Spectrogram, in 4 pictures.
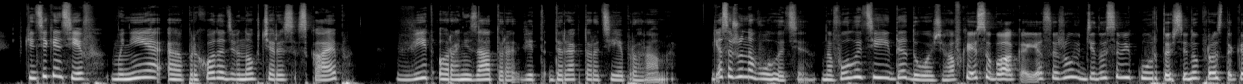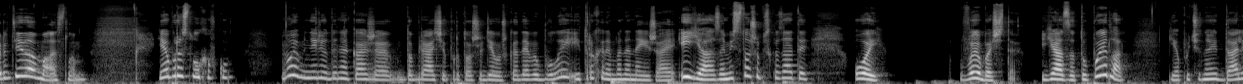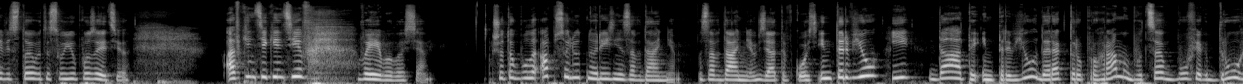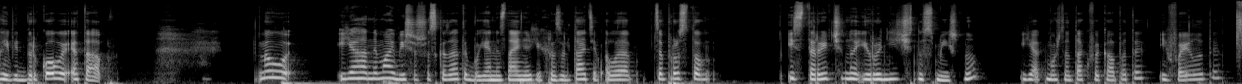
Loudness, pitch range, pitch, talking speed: -19 LUFS, 215-285 Hz, 240 Hz, 150 wpm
